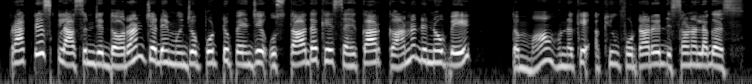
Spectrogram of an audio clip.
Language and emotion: Sindhi, angry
